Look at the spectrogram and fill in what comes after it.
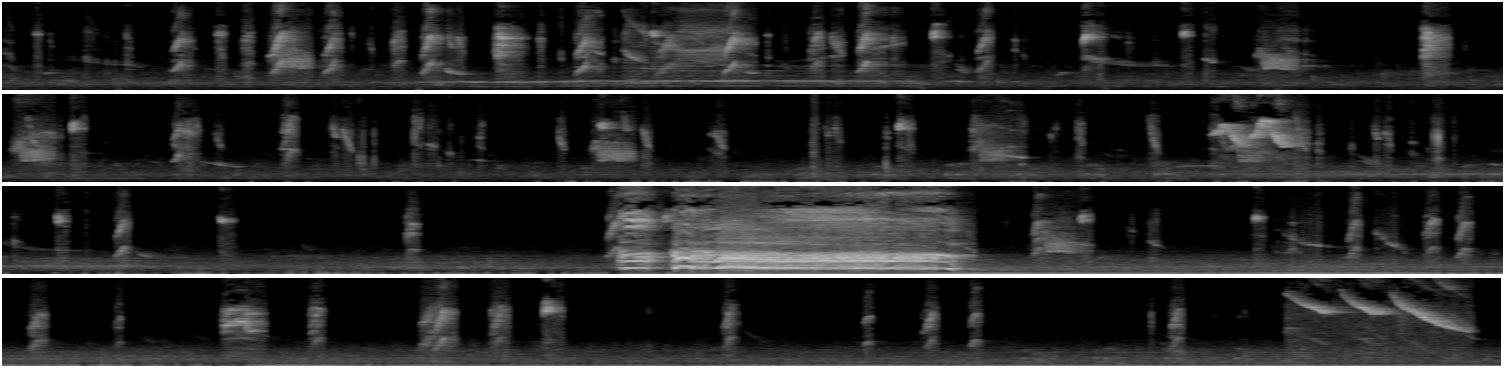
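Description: Short, high bird chirps scattered throughout. A single loud call lasting about two seconds comes just past the middle.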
